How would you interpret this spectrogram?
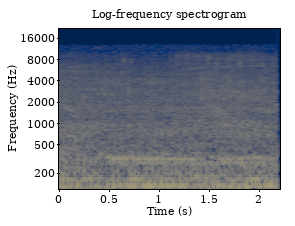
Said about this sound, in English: It's a big truck route. That's a problem. I'll try to stop when there's a truck coming if I'm not in the middle of a sentence.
